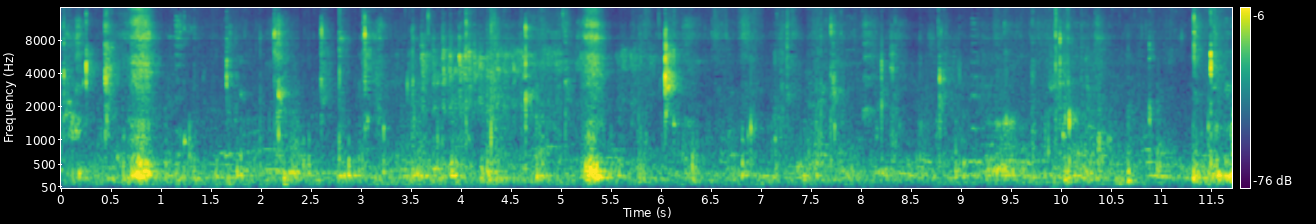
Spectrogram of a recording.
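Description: People chewing and smacking their lips as they eat rice and pork by hand, with many short wet clicks and smacks.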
